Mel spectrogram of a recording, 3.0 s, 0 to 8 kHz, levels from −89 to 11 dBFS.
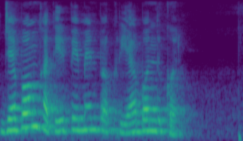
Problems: none marked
